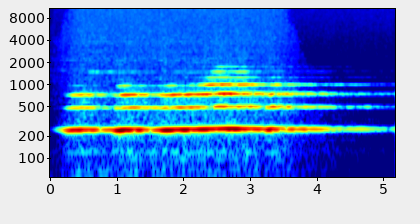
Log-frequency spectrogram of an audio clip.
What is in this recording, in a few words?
Scary Scratchy; The Last of Us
